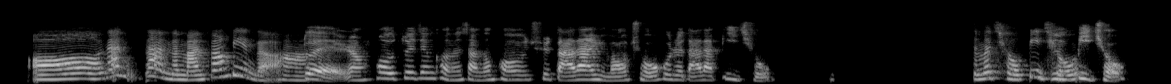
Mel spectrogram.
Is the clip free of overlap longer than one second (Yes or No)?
Yes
